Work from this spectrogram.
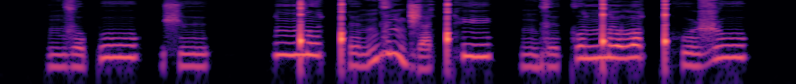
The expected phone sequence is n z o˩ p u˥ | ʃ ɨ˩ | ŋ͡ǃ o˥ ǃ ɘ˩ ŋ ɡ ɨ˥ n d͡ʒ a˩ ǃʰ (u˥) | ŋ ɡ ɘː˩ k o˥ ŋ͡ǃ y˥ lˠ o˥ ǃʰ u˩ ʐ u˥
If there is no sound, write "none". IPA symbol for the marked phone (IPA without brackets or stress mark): y˥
